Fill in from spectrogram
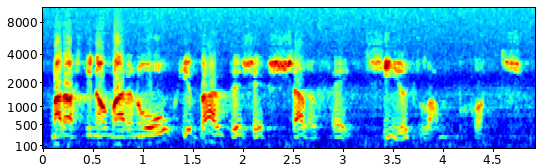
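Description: A man's voice: medium pitch, slow pace, sharp tone, a little hiss or hum, poor audio. A man preaching a fervent, pleading sermon in a church, speaking. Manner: fervent, pleading, addresses listeners as boys and girls.

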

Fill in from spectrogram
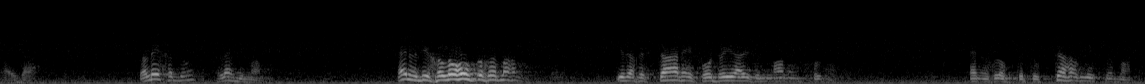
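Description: A man preaching a sermon, asking emphatic rhetorical questions and swinging from loud, urgent lines to hushed ones. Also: a little high, expressive, moderate pace, long pauses, a little hiss or hum, low-quality recording.

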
